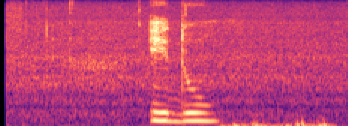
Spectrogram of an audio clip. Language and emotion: Russian, neutral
